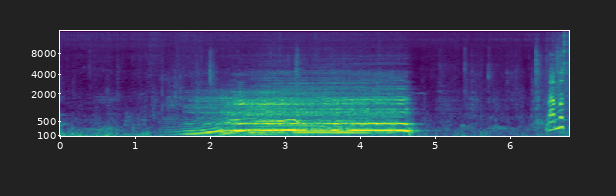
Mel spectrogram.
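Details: Calf in Campeche, Mexico, on 20 August 2022. One long, steady, harmonic moo holds for about three seconds before cutting off abruptly, with quiet farmyard background and a brief rising squeal at the end.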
